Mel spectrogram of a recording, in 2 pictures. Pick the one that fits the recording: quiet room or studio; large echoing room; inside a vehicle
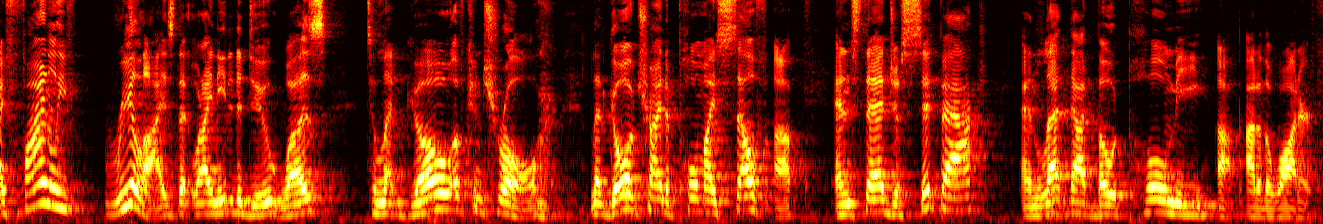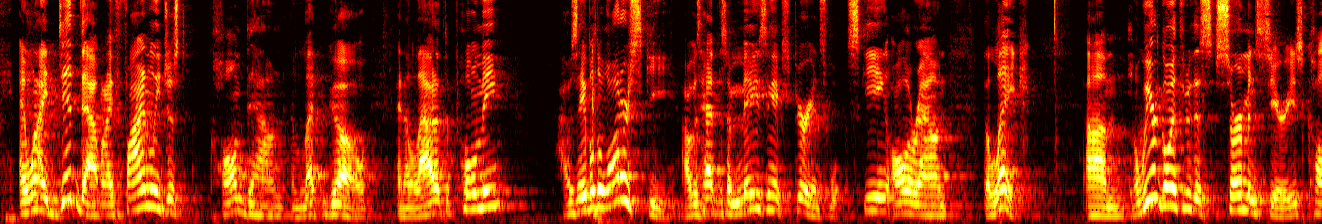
large echoing room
